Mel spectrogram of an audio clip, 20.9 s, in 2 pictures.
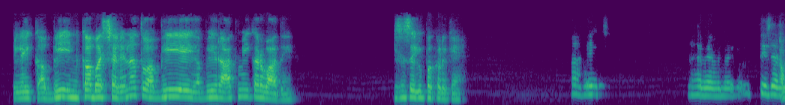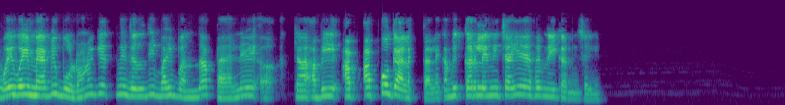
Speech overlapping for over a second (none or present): none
